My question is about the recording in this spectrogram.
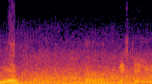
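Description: A bus driving past on the highway close by: a steady rush of engine and tyre noise sets in just after the start and holds.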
